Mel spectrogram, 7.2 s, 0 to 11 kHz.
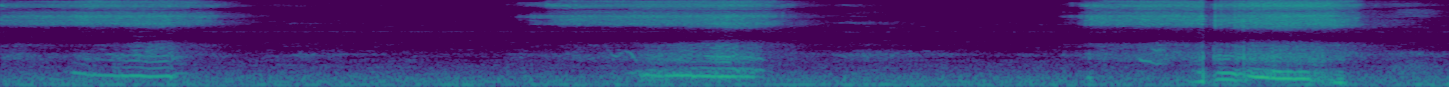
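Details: Snoring in a person with severe obstructive sleep apnea who stops breathing about 48 times a night; three loud, rough snores at regular intervals, about 21 per minute.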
